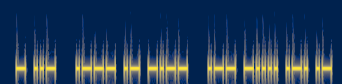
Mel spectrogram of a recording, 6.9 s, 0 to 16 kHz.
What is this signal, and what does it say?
Morse code, heard as a keyed tone, about 21 wpm, 700 Hz. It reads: TU JAY W6RA
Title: K1USN SST QSO Practice - 20wpm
